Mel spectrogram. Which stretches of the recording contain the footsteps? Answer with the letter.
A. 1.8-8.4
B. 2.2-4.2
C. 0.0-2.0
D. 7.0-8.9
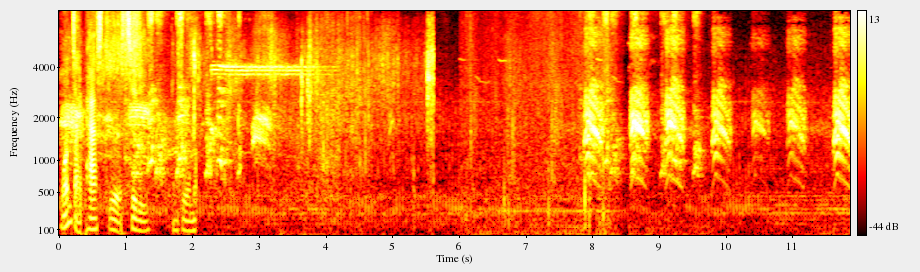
A.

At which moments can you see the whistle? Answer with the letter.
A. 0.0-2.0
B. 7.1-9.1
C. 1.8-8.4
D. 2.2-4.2
D.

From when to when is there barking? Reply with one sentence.
The barking can be heard from 0.9 to 2.8 s and from 7.8 to 9.7 s.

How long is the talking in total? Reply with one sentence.
You can hear the talking for 2 seconds altogether.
